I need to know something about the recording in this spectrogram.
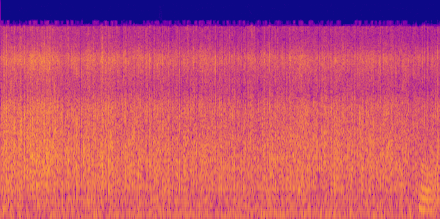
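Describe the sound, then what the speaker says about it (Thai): Steady heavy rain pouring down at Lam Takhong Dam, a dense continuous hiss of drops drumming on surfaces, with no voices over it. "ฝนตกแรงเลยจ้า"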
